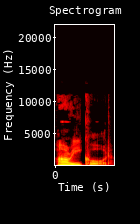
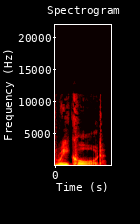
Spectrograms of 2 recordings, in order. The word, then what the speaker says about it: record: For example, in the word record, the noun form is pronounced as record, while the verb form is record.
